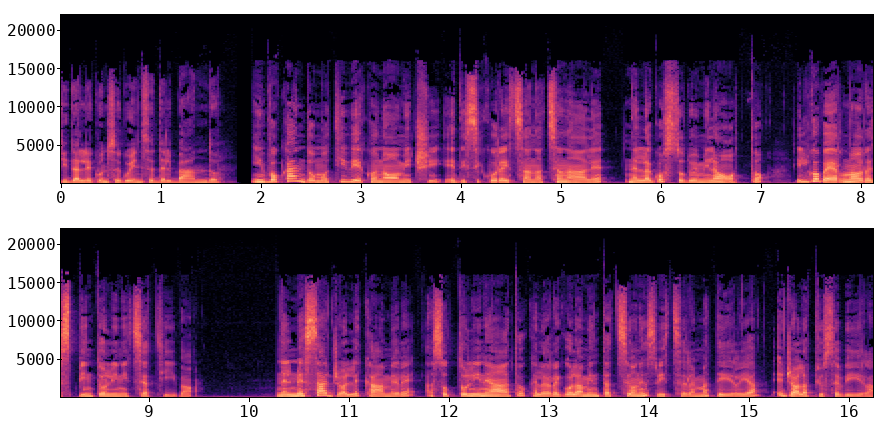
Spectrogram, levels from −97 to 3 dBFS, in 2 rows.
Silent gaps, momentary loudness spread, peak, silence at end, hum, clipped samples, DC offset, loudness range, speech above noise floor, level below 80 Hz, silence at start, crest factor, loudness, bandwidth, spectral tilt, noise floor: 1.85-1.91 s; 9 LU; -2 dBFS; 0 s; none; under 0.1%; under 0.1%; 2 LU; 33 dB; -54 dBFS; 0 s; 18 dB; -19 LUFS; 16 kHz; -4 dB/octave; -52 dBFS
